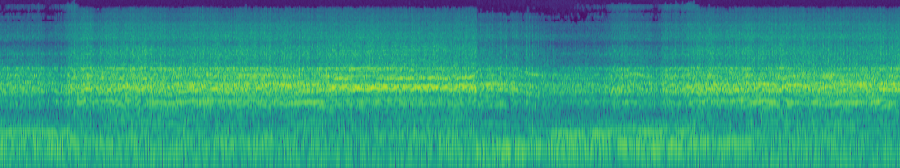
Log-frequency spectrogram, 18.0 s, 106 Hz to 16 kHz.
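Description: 305 sprint car's small-block V8 running hard at racing speed, heard from the cockpit, its note dipping and climbing back a few times, most clearly past the middle.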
